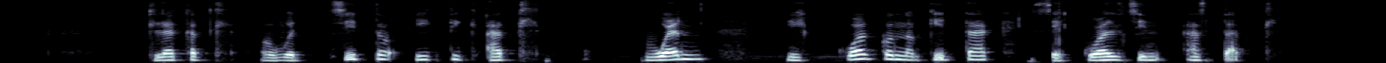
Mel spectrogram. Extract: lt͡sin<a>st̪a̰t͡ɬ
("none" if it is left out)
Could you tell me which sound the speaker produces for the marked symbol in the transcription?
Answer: a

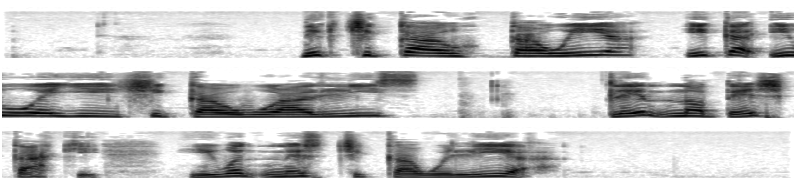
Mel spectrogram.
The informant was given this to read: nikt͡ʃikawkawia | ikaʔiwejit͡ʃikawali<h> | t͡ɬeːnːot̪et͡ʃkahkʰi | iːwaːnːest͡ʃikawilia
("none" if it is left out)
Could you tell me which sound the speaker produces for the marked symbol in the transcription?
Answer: s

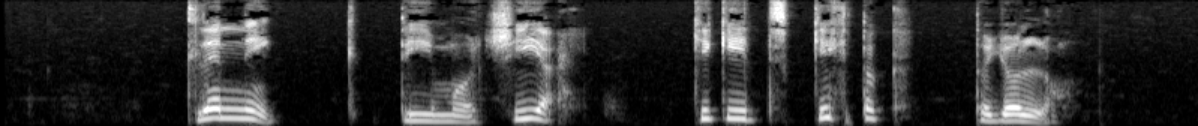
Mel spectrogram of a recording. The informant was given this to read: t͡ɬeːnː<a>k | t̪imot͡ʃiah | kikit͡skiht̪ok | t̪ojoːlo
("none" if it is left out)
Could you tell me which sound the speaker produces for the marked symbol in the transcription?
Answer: i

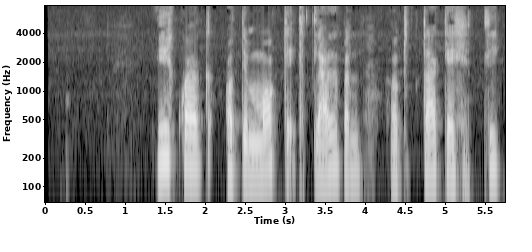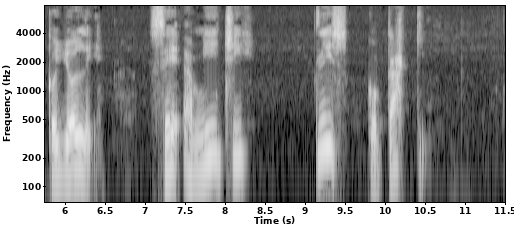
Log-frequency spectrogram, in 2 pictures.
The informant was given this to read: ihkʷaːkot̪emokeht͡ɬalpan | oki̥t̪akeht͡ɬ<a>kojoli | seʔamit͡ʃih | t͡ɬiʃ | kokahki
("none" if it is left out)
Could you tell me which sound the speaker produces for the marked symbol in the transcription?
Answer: i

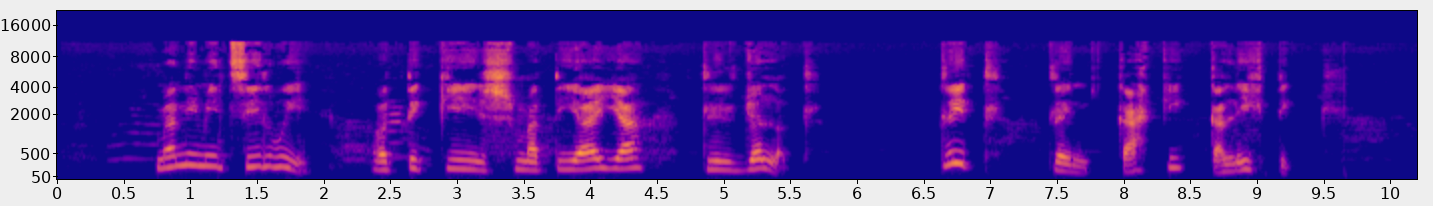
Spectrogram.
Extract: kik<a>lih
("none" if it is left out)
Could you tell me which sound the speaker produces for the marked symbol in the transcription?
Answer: a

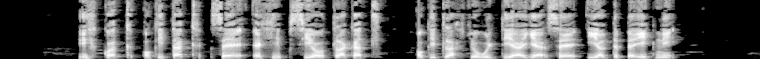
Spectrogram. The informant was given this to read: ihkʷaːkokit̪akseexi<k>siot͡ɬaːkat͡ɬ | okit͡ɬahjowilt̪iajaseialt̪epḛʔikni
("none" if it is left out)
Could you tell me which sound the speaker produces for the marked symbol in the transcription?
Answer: p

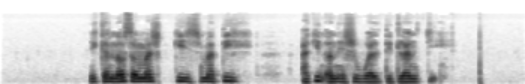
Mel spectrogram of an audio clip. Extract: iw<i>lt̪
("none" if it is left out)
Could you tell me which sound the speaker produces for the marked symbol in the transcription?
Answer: a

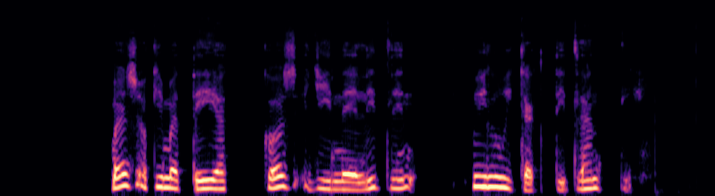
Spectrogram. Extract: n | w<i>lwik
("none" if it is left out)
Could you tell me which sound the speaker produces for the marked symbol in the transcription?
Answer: i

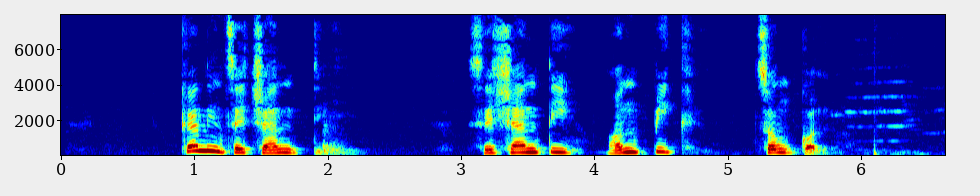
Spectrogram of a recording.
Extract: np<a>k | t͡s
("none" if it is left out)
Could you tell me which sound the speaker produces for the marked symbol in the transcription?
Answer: i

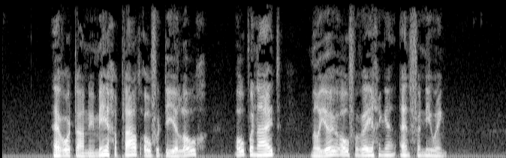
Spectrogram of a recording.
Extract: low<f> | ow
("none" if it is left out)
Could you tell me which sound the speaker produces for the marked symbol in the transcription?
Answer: χ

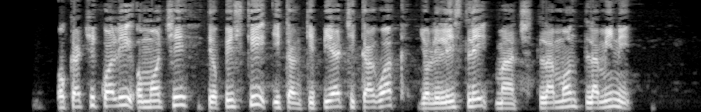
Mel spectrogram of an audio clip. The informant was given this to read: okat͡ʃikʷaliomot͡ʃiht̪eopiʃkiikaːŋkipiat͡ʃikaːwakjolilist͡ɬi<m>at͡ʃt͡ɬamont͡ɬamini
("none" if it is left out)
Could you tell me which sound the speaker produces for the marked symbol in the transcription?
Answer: m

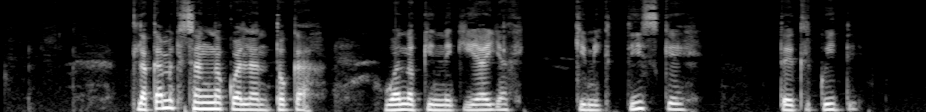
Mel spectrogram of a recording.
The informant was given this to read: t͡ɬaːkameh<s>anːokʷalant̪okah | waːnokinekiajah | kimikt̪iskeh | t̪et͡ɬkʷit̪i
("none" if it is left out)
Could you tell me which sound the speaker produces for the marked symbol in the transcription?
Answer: s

